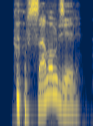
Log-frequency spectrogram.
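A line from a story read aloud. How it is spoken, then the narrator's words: Man laughing, others join. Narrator (Russian): засмеялся мужчина, а вслед за ним еще и несколько стоявших рядом людей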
